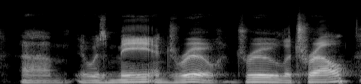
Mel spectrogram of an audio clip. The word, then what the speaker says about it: Littrell: It was me and Drew Littrell. Is that how you say it? Yeah, we clarified that on the podcast. I've been saying Littrell. I don't know why. Maybe it sounds more Kentuckian to me.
